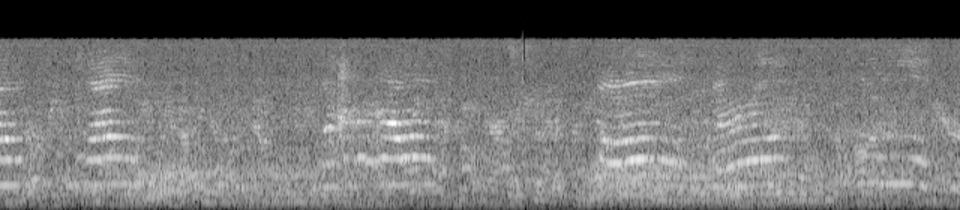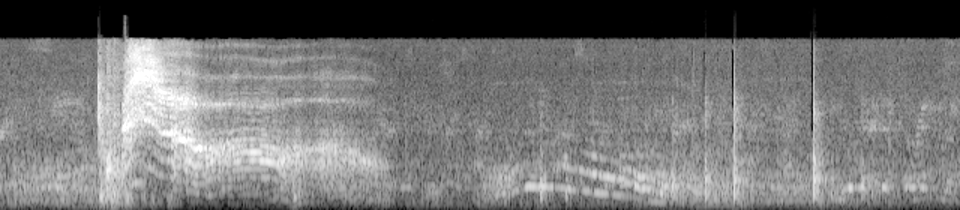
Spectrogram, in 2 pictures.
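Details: Cats fighting over a car: a run of short, bent meows every couple of seconds, then a loud harsh spitting burst, followed by falling wails, with people's voices underneath.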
